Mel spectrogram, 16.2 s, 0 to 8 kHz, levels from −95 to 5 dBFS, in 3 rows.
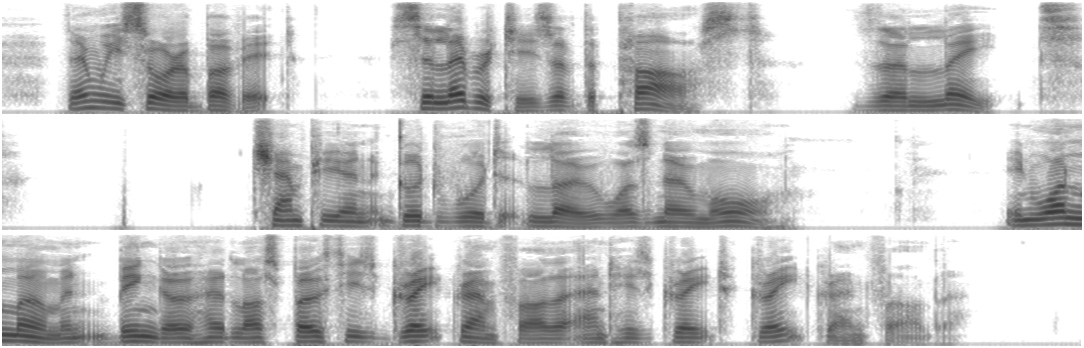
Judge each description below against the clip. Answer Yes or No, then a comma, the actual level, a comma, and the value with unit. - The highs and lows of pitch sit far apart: No, average, 3.9 semitones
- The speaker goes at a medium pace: No, slow, 120 wpm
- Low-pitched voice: Yes, low, 115 Hz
